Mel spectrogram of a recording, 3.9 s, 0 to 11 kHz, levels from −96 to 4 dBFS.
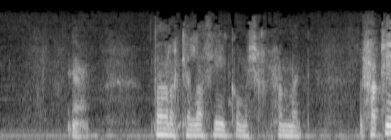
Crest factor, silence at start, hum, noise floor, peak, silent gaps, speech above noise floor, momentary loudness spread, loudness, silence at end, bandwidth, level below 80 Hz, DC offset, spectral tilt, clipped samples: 20 dB; 0 s; none; -41 dBFS; 0 dBFS; none; 22 dB; 23 LU; -21 LUFS; 0 s; 7.6 kHz; -46 dBFS; under 0.1%; -7 dB/octave; under 0.1%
